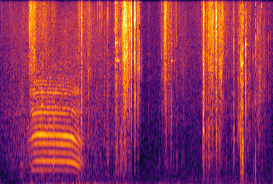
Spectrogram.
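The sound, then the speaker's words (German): A stray, emaciated calf bleats among the ruins of an abandoned village: one drawn-out, steady call lasting about a second, followed by scattered crunching and rustling noises. “Zwischen den Ruinen von Navarvita trottet ein herrenloses, abgemagertes Kalb umher.”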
